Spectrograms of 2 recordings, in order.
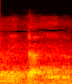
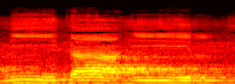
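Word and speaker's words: ميكائيل: Wa fi qiraatin, dan dalam suatu qiraat Mikail dibaca Mikail bihamzin, dengan pakai huruf hamzah, wa ya'in, dan pakai huruf ya, Mikail. Wa fi ukhra, riwayat lain, qiraah lain bila ya'in, enggak pakai huruf ya. Jadi Mikail, Michael jadinya ya, Mikail.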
